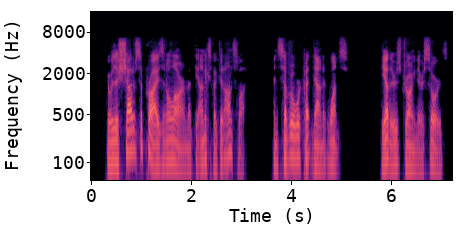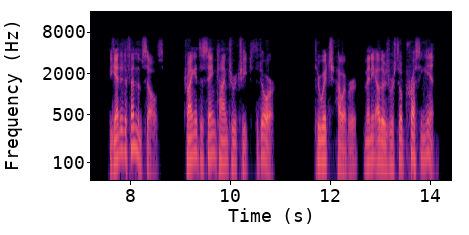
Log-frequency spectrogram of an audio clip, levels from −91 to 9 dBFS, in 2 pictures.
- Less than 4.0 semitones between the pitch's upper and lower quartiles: No, average, 4.6 semitones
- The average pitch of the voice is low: Yes, low, 105 Hz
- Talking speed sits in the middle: Yes, average, 195 wpm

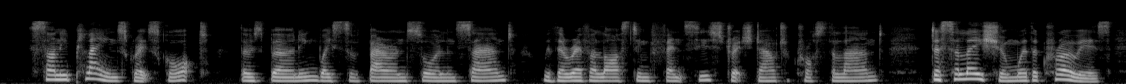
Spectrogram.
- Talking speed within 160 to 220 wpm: No, average, 140 wpm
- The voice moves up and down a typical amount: No, narrow, 2.3 semitones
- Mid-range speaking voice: Yes, medium, 170 Hz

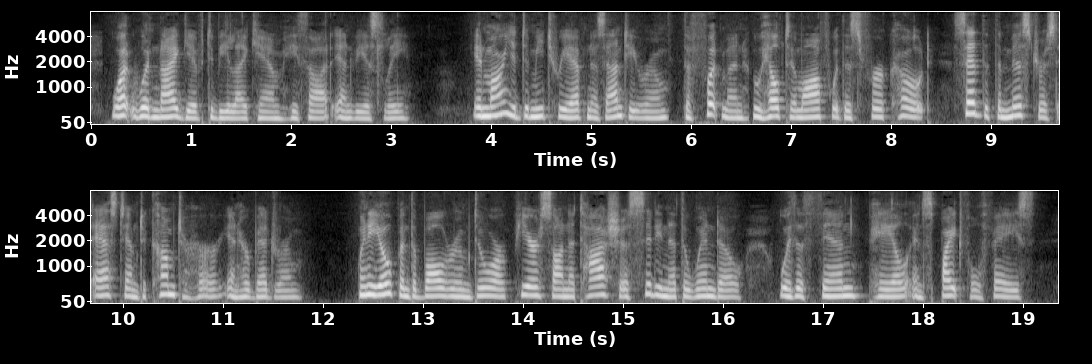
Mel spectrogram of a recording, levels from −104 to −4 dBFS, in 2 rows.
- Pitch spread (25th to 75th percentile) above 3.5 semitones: No, average, 3.2 semitones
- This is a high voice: Yes, high, 195 Hz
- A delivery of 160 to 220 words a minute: Yes, average, 175 wpm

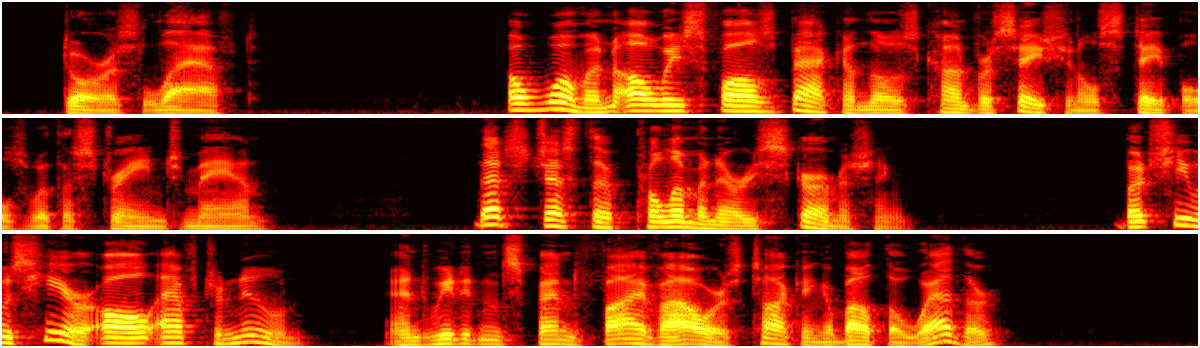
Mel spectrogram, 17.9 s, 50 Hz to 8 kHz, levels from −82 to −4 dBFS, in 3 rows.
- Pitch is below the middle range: Yes, low, 110 Hz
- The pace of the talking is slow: Yes, slow, 120 wpm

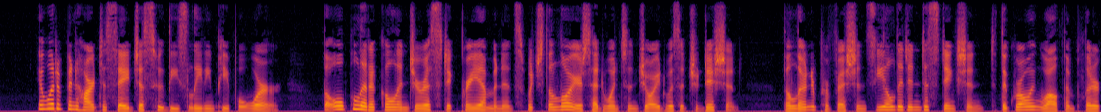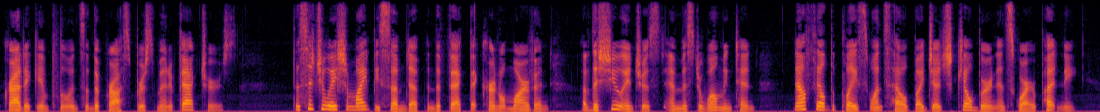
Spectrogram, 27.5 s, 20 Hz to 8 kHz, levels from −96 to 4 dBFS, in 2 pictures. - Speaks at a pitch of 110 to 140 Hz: No, medium, 175 Hz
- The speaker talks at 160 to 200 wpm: Yes, average, 170 wpm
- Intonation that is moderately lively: Yes, average, 4.3 semitones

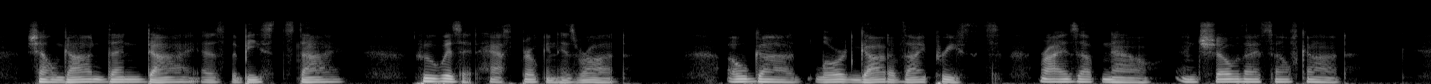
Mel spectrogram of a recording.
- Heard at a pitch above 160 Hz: No, low, 110 Hz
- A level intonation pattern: Yes, narrow, 2.0 semitones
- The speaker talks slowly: Yes, slow, 120 wpm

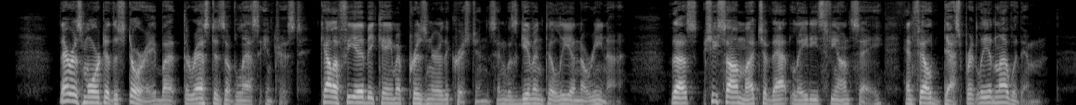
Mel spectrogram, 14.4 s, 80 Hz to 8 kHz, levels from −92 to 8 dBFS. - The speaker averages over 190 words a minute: No, average, 165 wpm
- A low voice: Yes, low, 125 Hz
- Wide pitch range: No, average, 4.4 semitones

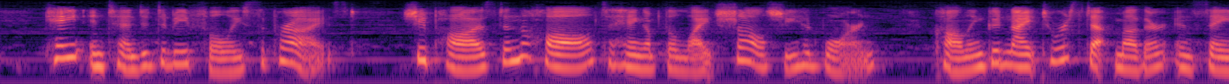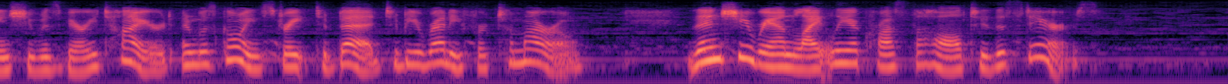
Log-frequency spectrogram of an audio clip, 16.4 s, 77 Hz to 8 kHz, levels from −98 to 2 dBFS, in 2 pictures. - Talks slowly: No, average, 200 wpm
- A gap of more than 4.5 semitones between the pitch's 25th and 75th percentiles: Yes, average, 5.2 semitones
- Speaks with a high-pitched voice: Yes, high, 210 Hz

